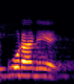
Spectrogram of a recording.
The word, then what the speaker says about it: 꼬란: 여러분, 이슬람 경전인 꼬란이라고 그러죠. 코란이라고 그러는데 꼬란이라고 하는 발음으로 요즘 많이 부릅니다. 이 이슬람 경전에 보면 마리아가 성령으로 잉태된 이야기가 나와요. 그런데 이 무슬림들은 이 꼬란의 절대적인 권위를 인정하기 때문에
